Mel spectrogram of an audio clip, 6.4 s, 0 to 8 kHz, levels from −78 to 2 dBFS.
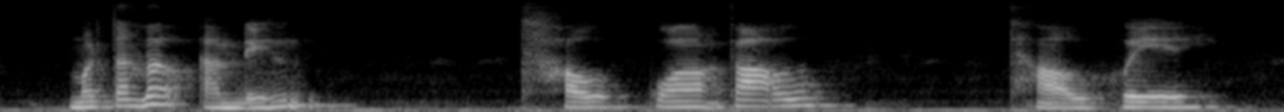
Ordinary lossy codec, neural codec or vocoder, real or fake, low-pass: none; codec, 16 kHz, 1 kbps, FunCodec, trained on LibriTTS, 50 frames a second; fake; none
